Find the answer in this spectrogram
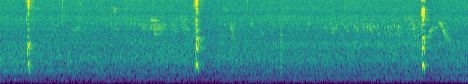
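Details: Hooded crow fledgling, a wild city bird, hiccuping: three short, sharp hiccup sounds spaced several seconds apart over a steady background hiss, with faint distant chirps in between.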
